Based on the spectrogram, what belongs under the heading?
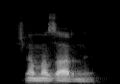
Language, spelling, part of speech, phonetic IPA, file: Polish, ślamazarny, adjective, [ˌɕlãmaˈzarnɨ], LL-Q809 (pol)-ślamazarny.wav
